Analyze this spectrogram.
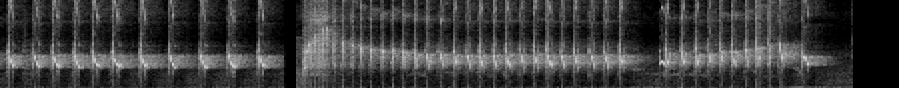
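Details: Songbird master recording of tight, rapid fill phrases for training contest birds: evenly repeated sharp chips, then a long fast buzzy rattle that slowly falls in pitch, and a final rising trill.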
